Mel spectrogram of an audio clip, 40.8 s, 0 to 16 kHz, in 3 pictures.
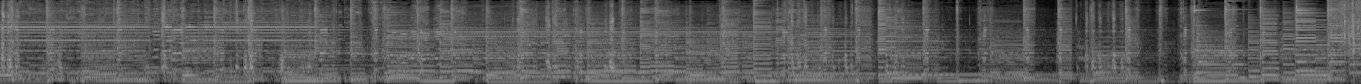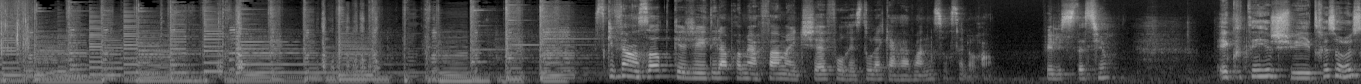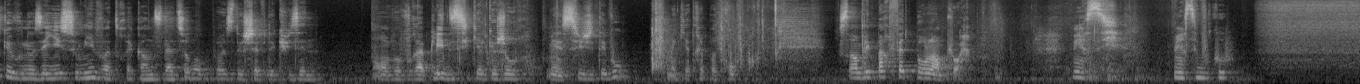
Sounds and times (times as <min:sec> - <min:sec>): Speech: 0:19.6 - 0:24.8, 0:25.8 - 0:30.4, 0:31.0 - 0:34.7, 0:35.6 - 0:37.0, 0:38.0 - 0:39.6.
